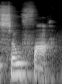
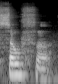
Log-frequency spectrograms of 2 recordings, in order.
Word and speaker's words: sofa: Again, you do not pronounce this word sofa. It's sofa.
